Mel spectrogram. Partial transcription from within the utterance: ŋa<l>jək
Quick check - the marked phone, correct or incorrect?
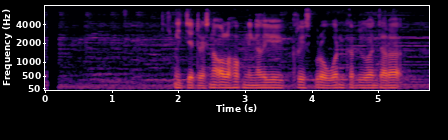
correct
